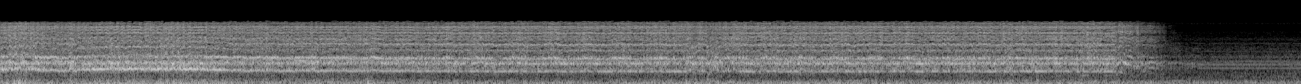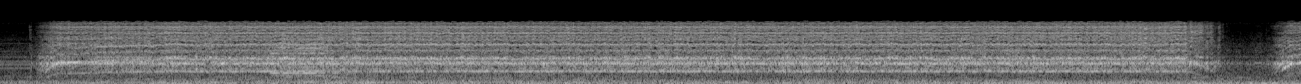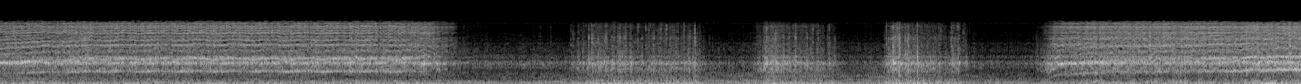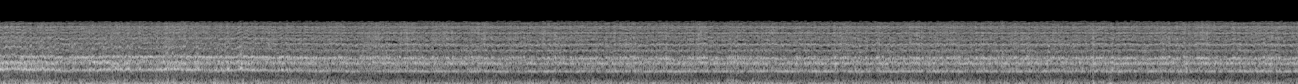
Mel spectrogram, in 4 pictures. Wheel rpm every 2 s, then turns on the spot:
160, 160, 160, 160, 160, 100, 30, 150, 160, 160, 160, 160, 110, 140, 160, 40, 10, 10, 100, 160, 160, 160, 160, 160, 160, 160.
24-26 30-34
